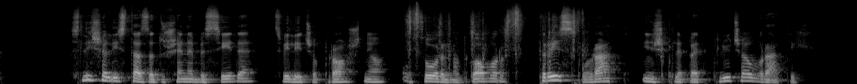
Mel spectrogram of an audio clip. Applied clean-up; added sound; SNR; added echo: neural mask model RNNoise.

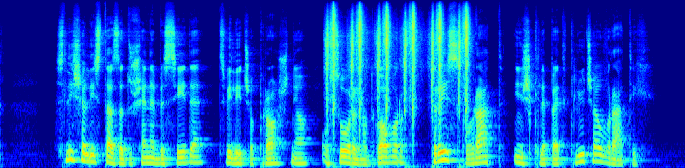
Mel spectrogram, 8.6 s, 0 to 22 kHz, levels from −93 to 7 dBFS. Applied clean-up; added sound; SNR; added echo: none; Rattle (instrument); -4 dB; none.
